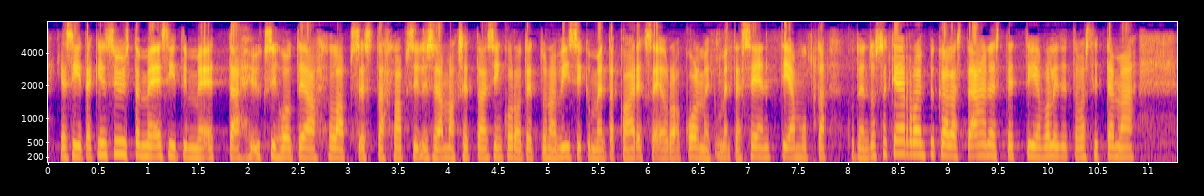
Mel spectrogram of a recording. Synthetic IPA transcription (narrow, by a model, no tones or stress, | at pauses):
jɑsiːt̪ækinsyːst̪æmeesit̪imːeet̪ːæyksihuolt̪eɑlɑpsest̪ɑlɑpsilːisemɑkset̪ːɑisiːŋkoɾot̪et̪ːunɑʋiːsikymːent̪ækɑhdeksɑeuwroɑkolmekymːḛnt̪æsent̪ːiæmut̪ːɑkut̪ent̪osːɑkerːoimpykælæst̪ææːnest̪et̪ːiːjɑʋɑlit̪et̪ːɑʋɑst̪it̪tæmæ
